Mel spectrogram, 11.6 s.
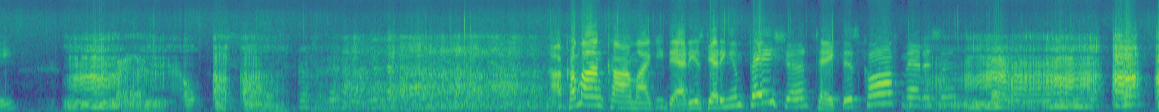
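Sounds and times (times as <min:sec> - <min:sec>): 
speech: 0:00.0 - 0:02.3, 0:05.6 - 0:10.5
bear growling: 0:00.4 - 0:03.4, 0:09.1 - 0:11.5
laughter: 0:02.9 - 0:05.9.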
